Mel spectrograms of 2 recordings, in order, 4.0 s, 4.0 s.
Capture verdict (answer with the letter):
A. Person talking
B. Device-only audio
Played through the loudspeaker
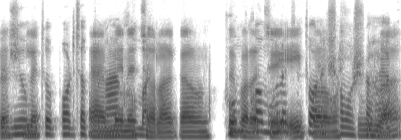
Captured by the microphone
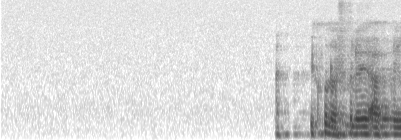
A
